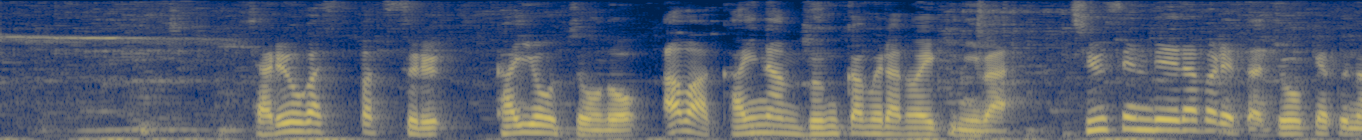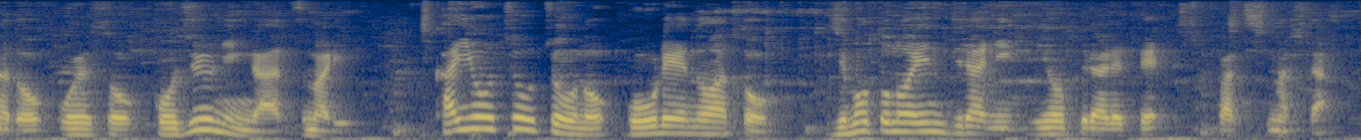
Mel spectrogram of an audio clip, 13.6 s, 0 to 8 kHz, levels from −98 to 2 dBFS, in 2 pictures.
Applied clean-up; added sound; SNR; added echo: classical method log-MMSE.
